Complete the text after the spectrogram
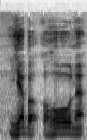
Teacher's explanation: با ساکن پر قلقلہ ہوگا. غین مستعلیہ ہے، پر پڑھا جائے گا. · غین مستعلیہ ہے، پر پڑھا جائے گا. غو واو مدہ ہے، ایک الف کی مقدار کے برابر کھینچ کر پڑھیں گے، نہ کو کھینچنا نہیں.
